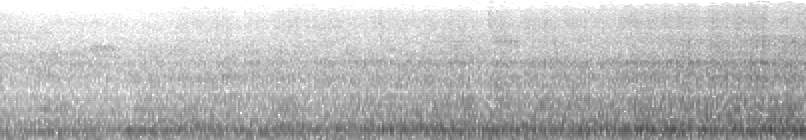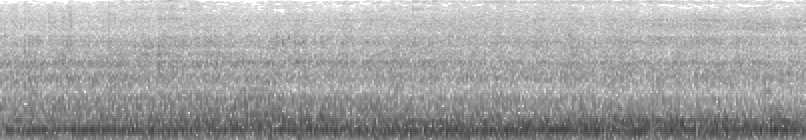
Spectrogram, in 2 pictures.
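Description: Electric locomotive hauling double-deck passenger coaches, rolling past on the rails. The steady rumble of wheels and running gear grows louder through the first half as the train draws close, then holds level as the coaches go by.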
